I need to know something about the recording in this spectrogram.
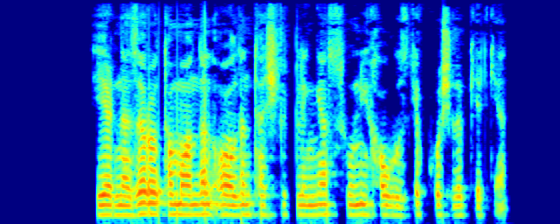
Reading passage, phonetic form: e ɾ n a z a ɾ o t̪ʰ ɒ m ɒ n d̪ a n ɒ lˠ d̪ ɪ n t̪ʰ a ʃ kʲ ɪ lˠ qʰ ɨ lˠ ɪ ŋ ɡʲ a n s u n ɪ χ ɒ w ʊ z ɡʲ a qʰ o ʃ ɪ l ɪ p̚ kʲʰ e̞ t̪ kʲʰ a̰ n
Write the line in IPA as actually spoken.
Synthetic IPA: e ɾ n a z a ɾ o t̪ʰ ɒ m ɒ n d̪ a n ɒ lˠ d̪ ɪ n t̪ʰ a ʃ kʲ ɪ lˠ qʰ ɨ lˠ ɪ ŋ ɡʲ a n s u n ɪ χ ɒ w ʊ z ɡʲ a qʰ o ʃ ɪ l ɪ p̚ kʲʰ e̞ t̪ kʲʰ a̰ n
